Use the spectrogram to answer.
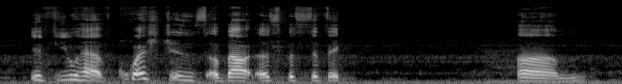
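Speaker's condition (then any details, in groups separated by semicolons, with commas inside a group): Cerebral palsy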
